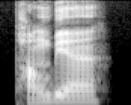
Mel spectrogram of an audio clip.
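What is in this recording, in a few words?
"pang2 bian1", Chinese; HSK; HSK2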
